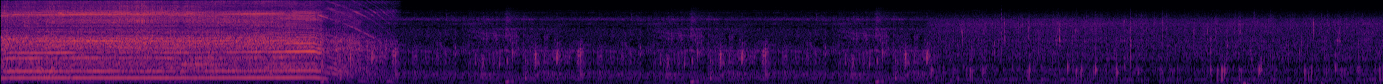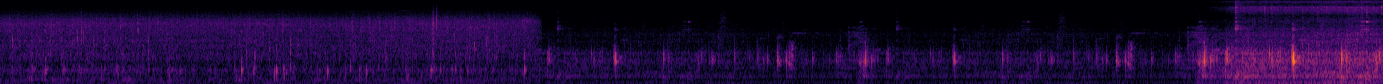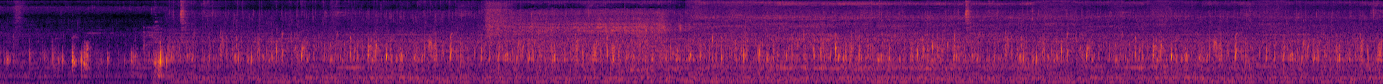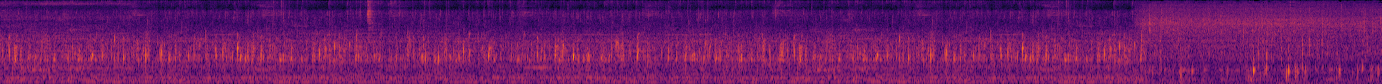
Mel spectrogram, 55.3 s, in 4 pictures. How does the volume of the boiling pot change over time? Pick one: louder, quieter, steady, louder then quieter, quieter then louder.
louder.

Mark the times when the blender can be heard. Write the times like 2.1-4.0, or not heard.
0.0-4.0, 32.5-42.9.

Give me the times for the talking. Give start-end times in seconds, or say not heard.
not heard.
